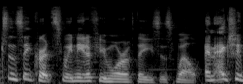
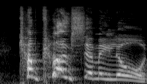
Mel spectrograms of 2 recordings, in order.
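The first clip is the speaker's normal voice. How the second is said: very loud, slow, bad English accent; 8 semitones higher, 9 dB louder than usual. Reading a faraway merchant's line in a game: bad English accent. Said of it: "a New Zealander doing a bad English accent".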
